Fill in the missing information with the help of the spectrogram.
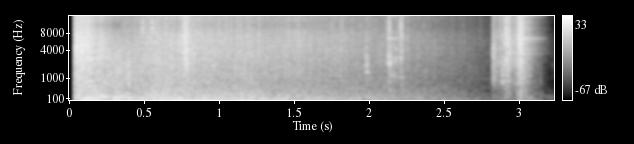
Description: cannon, weapons

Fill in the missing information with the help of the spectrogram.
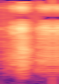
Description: vsk draw

